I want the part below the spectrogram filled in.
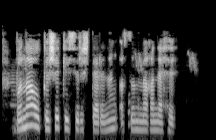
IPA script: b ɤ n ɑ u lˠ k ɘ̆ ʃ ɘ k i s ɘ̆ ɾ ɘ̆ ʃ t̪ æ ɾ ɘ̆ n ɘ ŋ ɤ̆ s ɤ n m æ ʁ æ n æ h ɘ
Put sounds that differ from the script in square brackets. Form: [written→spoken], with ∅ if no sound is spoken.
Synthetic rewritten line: b ɤ n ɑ u lˠ k ɘ̆ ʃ ɘ k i s ɘ̆ ɾ ɘ̆ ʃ t̪ æ ɾ ɘ̆ n ɘ ŋ ɤ̆ s ɤ n m æ ʁ æ n æ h ɘ

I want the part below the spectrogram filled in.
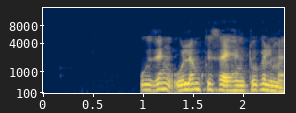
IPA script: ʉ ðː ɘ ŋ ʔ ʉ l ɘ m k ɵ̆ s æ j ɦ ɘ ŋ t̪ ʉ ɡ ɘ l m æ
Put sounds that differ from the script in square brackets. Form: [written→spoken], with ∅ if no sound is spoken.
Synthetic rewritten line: ʉ [ðː→ð] ɘ ŋ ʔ ʉ l ɘ m k ɵ̆ [s→θ] æ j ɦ ɘ ŋ t̪ ʉ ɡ ɘ l m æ

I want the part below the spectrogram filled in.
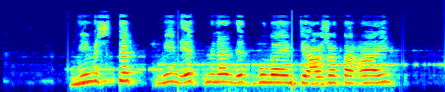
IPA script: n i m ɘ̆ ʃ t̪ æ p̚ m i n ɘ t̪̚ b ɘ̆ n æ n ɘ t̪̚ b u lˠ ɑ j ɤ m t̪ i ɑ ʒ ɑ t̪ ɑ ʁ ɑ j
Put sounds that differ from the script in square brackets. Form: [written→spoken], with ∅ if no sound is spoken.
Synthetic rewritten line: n i m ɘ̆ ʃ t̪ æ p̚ m i n ɘ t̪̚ [b→m] ɘ̆ n æ n ɘ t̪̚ b u lˠ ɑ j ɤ m t̪ i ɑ ʒ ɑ t̪ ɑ ʁ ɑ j

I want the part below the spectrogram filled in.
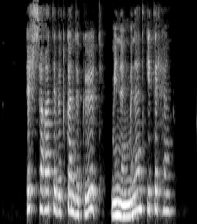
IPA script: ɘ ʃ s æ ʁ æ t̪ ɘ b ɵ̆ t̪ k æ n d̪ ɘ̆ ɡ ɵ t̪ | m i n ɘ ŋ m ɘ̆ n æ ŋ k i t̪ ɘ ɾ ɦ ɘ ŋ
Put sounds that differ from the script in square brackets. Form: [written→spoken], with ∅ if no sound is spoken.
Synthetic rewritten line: ɘ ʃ s æ ʁ æ t̪ ɘ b ɵ̆ t̪ k æ n d̪ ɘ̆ [ɡ→k] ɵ t̪ | m i n ɘ ŋ m ɘ̆ n æ ŋ k i t̪ ɘ ɾ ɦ ɘ ŋ

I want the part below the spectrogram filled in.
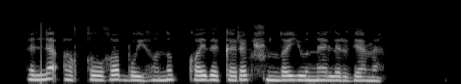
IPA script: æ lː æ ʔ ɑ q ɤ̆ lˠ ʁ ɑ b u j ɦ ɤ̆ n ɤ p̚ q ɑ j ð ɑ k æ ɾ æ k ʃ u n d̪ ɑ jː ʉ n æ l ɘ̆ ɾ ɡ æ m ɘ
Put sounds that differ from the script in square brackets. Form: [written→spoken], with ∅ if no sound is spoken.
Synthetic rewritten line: æ lː æ ʔ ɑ q ɤ̆ lˠ ʁ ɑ b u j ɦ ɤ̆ n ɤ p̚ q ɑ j ð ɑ k æ ɾ æ k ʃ u n d̪ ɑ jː ʉ n æ l ɘ̆ ɾ ɡ æ m ɘ

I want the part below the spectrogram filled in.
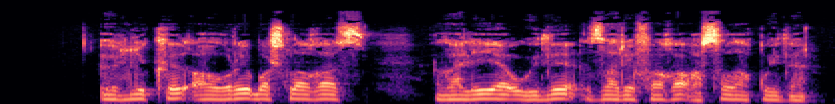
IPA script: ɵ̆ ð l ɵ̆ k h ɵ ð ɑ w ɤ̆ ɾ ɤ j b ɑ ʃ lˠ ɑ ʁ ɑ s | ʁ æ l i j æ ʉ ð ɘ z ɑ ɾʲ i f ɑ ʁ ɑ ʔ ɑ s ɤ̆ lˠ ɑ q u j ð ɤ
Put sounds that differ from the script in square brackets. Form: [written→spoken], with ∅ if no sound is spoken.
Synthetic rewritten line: ɵ̆ ð l ɵ̆ k h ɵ ð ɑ w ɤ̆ ɾ ɤ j b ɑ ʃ lˠ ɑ ʁ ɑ s | ʁ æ l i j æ ʉ ð ɘ z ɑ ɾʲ i f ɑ ʁ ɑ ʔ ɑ s ɤ̆ lˠ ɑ q u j ð ɤ

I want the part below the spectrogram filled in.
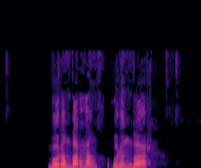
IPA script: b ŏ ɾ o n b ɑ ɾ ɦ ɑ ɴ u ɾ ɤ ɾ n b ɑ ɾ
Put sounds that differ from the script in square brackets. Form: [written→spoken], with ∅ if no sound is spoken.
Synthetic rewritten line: b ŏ ɾ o n b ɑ ɾ ɦ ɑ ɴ u ɾ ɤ [ɾ→∅] n b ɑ ɾ

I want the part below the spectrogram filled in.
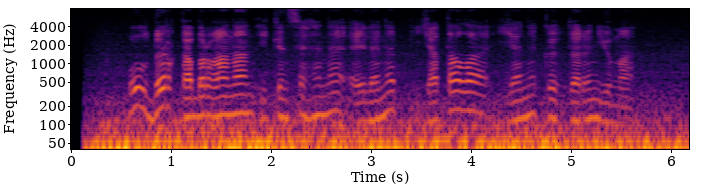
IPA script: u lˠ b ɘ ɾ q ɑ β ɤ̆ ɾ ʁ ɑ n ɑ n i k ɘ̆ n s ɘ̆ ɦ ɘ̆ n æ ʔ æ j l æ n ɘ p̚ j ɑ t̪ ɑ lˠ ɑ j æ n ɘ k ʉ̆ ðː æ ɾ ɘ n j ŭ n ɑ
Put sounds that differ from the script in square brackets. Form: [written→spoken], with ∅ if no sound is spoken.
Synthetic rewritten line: u lˠ b ɘ ɾ q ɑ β ɤ̆ ɾ ʁ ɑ n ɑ n i k ɘ̆ n s ɘ̆ ɦ ɘ̆ n æ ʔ æ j l æ n ɘ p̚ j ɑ t̪ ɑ lˠ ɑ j æ n ɘ k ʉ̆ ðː æ ɾ ɘ n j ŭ [n→m] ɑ

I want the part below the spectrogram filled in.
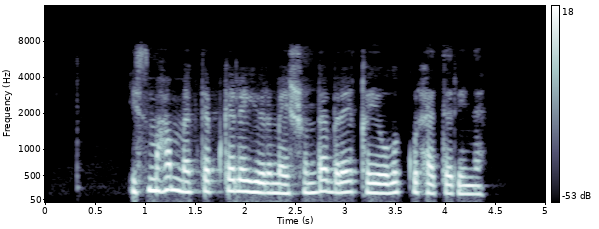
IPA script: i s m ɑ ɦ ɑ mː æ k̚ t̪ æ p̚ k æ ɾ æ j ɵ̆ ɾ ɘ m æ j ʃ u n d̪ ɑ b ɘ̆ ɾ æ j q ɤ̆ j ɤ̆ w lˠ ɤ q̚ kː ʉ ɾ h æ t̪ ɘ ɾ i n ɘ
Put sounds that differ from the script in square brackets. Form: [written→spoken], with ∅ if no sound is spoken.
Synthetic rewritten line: i s m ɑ ɦ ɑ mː æ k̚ t̪ æ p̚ k æ [ɾ→l] æ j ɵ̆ ɾ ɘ m æ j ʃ u n d̪ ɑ b ɘ̆ ɾ æ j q ɤ̆ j ɤ̆ w lˠ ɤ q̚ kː ʉ ɾ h æ t̪ ɘ ɾ i n ɘ

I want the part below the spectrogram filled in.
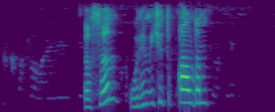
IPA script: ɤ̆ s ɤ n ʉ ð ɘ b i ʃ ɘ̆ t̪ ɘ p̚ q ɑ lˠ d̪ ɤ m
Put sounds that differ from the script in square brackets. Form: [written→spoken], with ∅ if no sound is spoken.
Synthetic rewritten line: ɤ̆ s ɤ n ʉ ð ɘ [b→m] i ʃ ɘ̆ t̪ ɘ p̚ q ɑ lˠ d̪ ɤ m

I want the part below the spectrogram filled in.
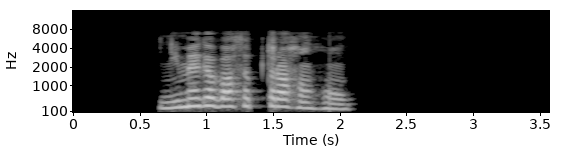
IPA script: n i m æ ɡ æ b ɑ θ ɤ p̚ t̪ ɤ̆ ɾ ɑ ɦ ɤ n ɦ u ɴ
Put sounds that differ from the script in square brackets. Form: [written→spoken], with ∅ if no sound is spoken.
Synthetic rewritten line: n i m æ ɡ æ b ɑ θ ɤ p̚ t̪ [ɤ̆→ŏ] ɾ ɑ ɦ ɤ [n→ɴ] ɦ u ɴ

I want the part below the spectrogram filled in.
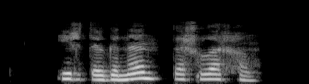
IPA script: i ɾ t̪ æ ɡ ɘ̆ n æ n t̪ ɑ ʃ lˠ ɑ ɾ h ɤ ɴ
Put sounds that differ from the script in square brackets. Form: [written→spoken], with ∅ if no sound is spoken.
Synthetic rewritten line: i ɾ t̪ æ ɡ ɘ̆ n æ n t̪ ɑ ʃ lˠ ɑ ɾ h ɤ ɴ

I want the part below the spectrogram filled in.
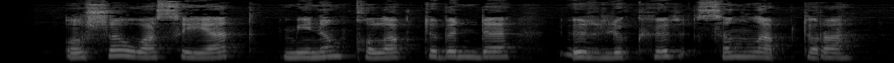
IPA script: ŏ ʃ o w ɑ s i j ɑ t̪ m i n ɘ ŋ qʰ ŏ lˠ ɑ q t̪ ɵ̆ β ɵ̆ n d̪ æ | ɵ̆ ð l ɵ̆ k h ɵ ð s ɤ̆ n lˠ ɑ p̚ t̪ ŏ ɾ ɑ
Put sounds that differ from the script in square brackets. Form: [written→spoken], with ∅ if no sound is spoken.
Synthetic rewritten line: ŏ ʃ o w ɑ s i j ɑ t̪ m i n ɘ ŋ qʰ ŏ lˠ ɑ q t̪ ɵ̆ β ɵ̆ n d̪ æ | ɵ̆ ð l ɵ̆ k h ɵ ð s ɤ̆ [n→ɴ] lˠ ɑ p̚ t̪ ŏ ɾ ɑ

